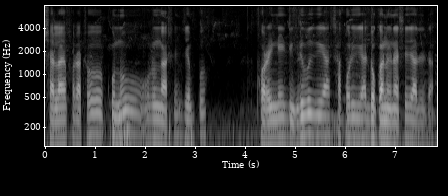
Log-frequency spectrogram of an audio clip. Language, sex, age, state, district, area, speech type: Bodo, male, 60+, Assam, Udalguri, rural, spontaneous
